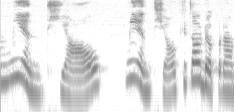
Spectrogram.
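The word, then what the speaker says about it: 面条: Sebenarnya ini bacanya mian tiao.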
